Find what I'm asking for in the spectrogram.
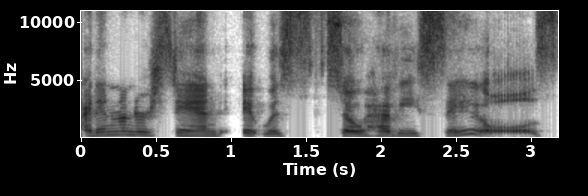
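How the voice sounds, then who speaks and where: A woman with a fairly high pitch speaks in an American accent. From Chicago northern suburbs, US. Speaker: talent agency founder. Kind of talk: interview.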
